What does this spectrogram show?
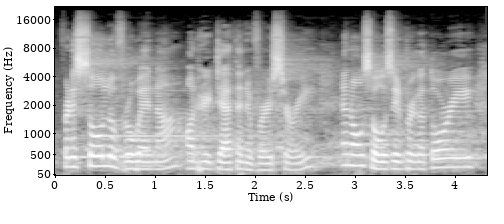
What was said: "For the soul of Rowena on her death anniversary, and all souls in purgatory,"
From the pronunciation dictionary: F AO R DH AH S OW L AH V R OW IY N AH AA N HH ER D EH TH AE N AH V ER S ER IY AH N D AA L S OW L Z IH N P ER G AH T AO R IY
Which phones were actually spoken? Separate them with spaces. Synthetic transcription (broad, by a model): F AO R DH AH S OW L AH V R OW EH N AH AA N HH ER D EH TH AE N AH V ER S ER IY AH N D AA L S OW Z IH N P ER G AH T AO R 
